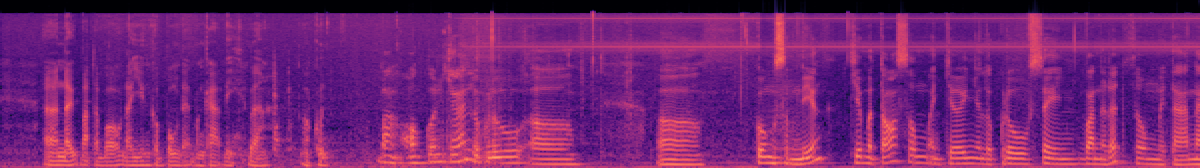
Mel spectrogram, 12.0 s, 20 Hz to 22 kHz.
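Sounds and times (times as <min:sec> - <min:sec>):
man speaking: 0:00.4 - 0:05.9, 0:06.6 - 0:12.0.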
